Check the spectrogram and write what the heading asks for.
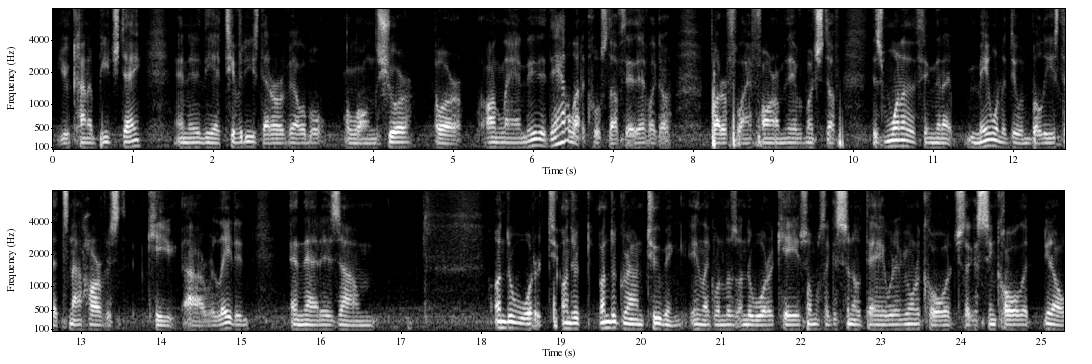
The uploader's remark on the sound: records a quick episode from the train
